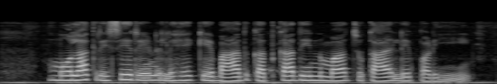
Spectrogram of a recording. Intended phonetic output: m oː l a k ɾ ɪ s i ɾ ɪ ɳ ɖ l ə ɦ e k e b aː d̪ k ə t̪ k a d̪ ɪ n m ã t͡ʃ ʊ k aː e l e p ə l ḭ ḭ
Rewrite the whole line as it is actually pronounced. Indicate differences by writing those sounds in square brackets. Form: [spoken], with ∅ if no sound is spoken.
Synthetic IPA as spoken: m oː l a k ɾ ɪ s i ɾ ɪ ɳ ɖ l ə ɦ e k e b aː d̪ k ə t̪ k a d̪ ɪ n m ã t͡ʃ ʊ k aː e l e p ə [ɽ] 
